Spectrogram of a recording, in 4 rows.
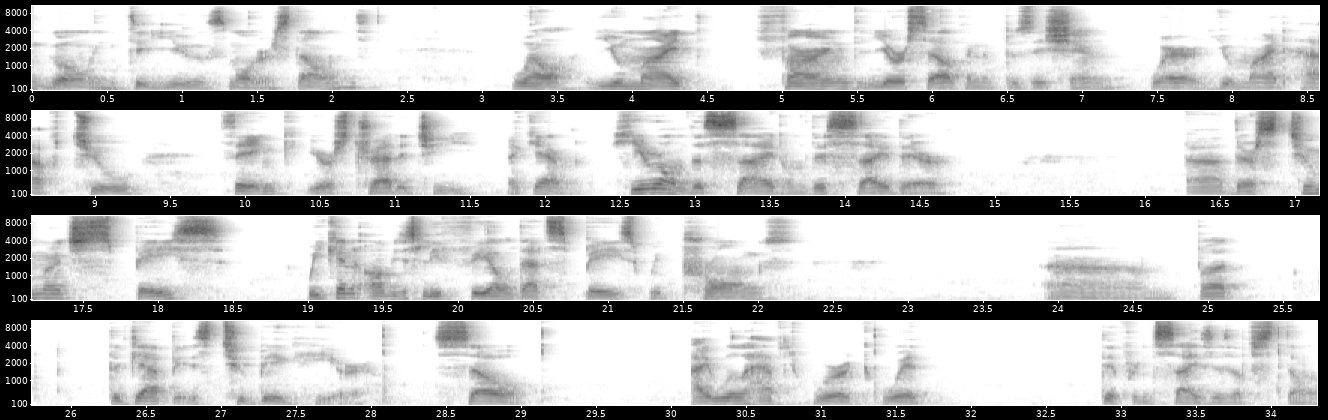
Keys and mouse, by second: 28.2 middle click, 31.5-34.0 middle drag.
